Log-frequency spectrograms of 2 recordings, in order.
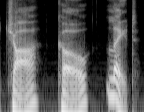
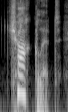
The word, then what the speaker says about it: chocolate: In some languages, you might say it with three equal beats. Cha co- late. In English, we say chocolate with the stress on the first syllable. Cha late. The other syllables are small and fast.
